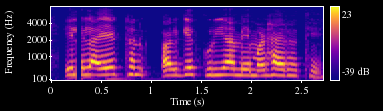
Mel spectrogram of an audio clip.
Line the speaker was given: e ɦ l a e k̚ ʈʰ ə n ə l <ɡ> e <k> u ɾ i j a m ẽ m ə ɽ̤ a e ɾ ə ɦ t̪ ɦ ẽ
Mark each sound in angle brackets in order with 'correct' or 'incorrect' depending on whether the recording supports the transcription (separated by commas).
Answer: correct, correct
